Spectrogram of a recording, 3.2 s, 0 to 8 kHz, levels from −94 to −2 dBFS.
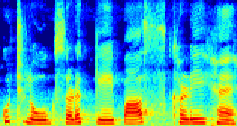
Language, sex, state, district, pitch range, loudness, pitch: Hindi, female, Punjab, Fazilka, 220-255 Hz, -13 LUFS, 240 Hz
